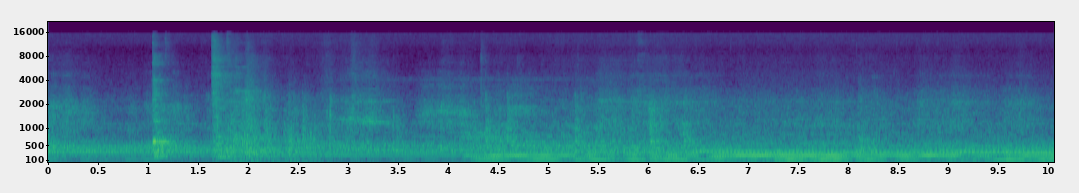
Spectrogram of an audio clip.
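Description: Otis hydraulic elevator doors shutting with two short knocks about a second in, then, a few seconds later, the hydraulic pump motor starting a steady hum as the car rises.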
